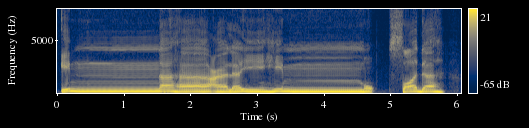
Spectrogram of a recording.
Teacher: Syekh Sulaiman mengatakan wa ghunna miman thumma nunan syuddida, dengungkanlah, tahanlah dengan dengungan pada nun syuddida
